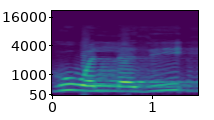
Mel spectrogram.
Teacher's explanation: ذال کو نرمی سے پڑھنا ہے، آگے مد اصلی بالیا ہے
